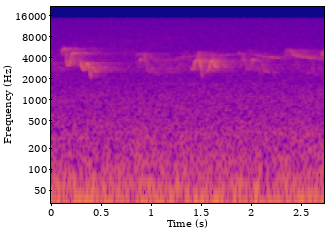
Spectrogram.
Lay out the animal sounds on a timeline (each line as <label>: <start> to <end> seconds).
Red-eyed Vireo (Vireo olivaceus): 0.0 to 2.7 seconds
Eastern Wood-Pewee (Contopus virens): 0.7 to 1.9 seconds
Black-throated Blue Warbler (Setophaga caerulescens): 1.7 to 2.7 seconds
